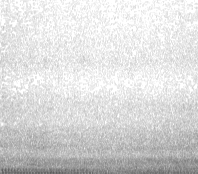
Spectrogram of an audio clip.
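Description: A low, steady engine hum that fades away a little over a second in, over faint outdoor background noise.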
